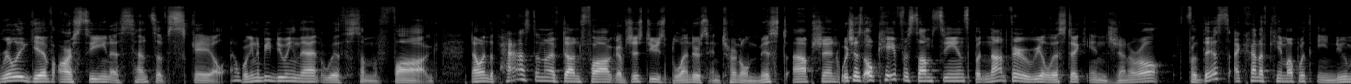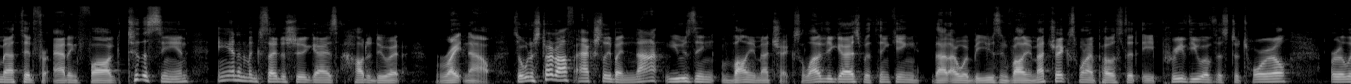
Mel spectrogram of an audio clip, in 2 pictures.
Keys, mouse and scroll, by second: 6.2-8.3 scroll down 1, 11.9-12.6 scroll down 1, 13.9-16.8 scroll down 1, 17.4-18.8 scroll down 2, 18.8 shift+middle click, 24.2-24.9 scroll up 2, 24.9-27.0 scroll up 2.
